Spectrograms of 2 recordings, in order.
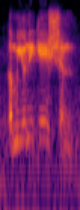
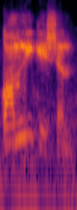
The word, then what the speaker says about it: communication: So people say communication बोलते हैं, कुछ बोलते हैं communication, right? So these are all wrong pronunciation. So this word is pronounced as communicate. K is getting stressed, right?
